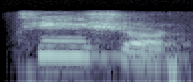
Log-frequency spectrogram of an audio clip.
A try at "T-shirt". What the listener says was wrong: Chữ shirt này cô lưu ý là có âm T ở cuối cùng cơ mà. Again.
